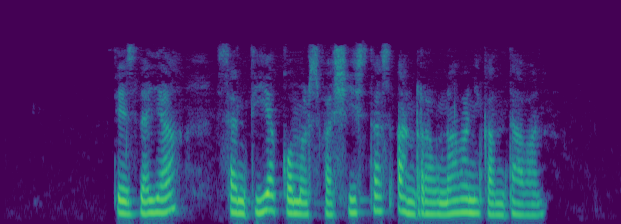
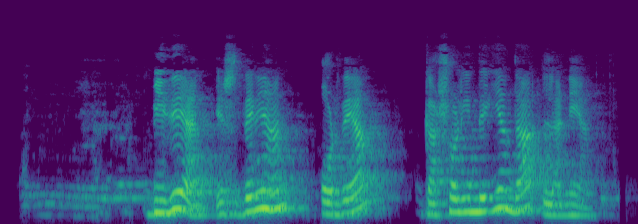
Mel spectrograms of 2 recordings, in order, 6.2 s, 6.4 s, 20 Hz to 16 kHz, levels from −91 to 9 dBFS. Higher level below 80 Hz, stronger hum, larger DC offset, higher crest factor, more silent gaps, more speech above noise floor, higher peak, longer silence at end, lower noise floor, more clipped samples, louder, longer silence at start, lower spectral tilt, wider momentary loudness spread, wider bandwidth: first, -64 dBFS vs -70 dBFS; neither; neither; about the same, 18 dB vs 16 dB; neither; first, 59 dB vs 29 dB; about the same, -4 dBFS vs -2 dBFS; first, 0.8 s vs 0.35 s; first, -79 dBFS vs -46 dBFS; neither; second, -21 LUFS vs -18 LUFS; first, 1.15 s vs 0.9 s; about the same, -7 dB/octave vs -7 dB/octave; second, 8 LU vs 21 LU; first, 7.6 kHz vs 6.8 kHz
